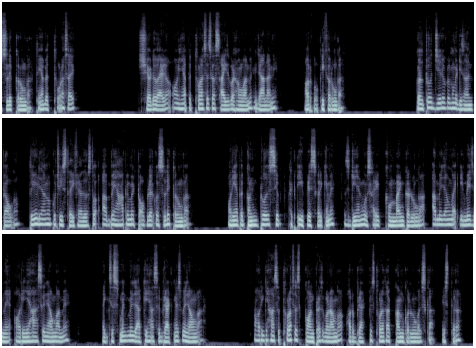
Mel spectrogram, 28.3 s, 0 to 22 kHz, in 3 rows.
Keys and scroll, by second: 9.1 ctrl+0, 16.0 ctrl+alt+shift+e.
